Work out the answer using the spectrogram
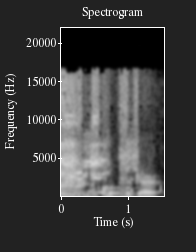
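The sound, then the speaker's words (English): A person coughs and clears their throat in a few rough, raspy bursts that run straight into brief speech. “My bad, I'm coughing like a motherfucker.”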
